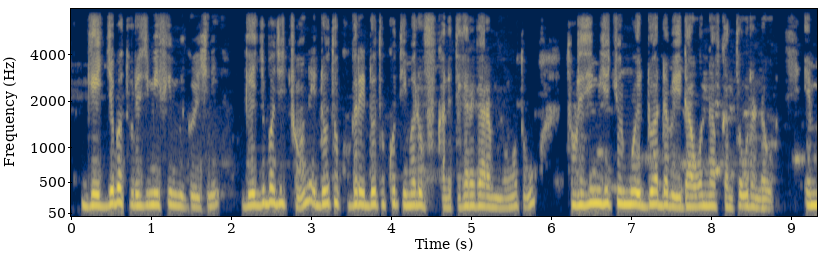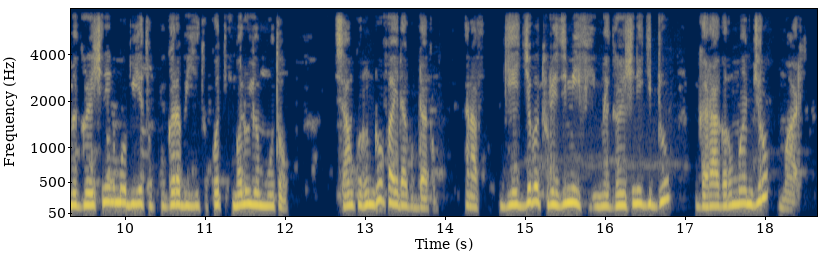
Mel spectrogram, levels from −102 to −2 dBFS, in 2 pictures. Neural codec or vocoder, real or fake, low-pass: none; real; 7.2 kHz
